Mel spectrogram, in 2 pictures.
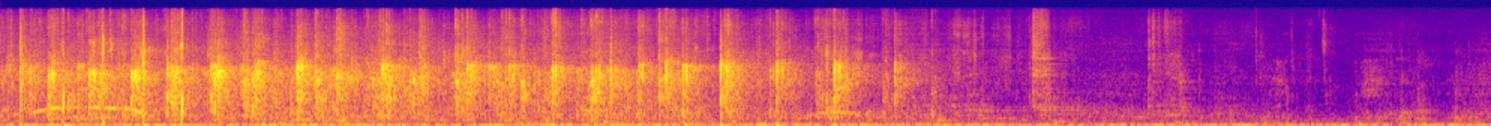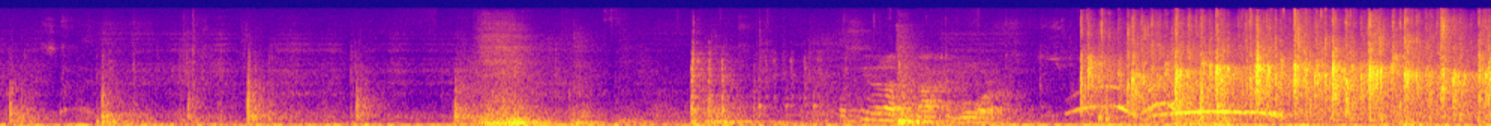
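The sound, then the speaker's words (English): An audience applauds the panelists of a panel discussion as they come up, with dense, steady clapping that fades away, followed by a quieter stretch of shuffling and faint voices, then a second loud round of clapping near the end. “Clap for them as they come up.”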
